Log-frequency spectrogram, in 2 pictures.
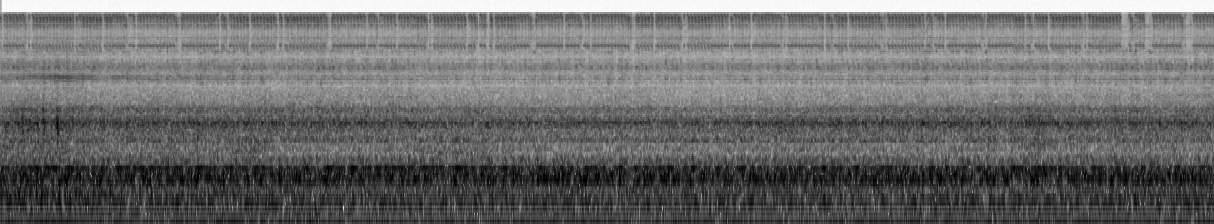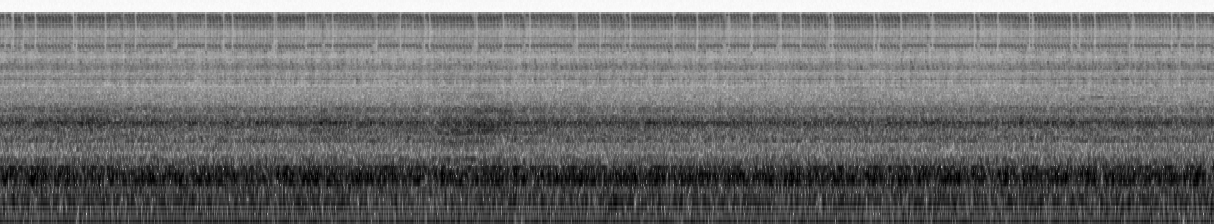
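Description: Car engine idling steadily at an even, unchanging pitch.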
